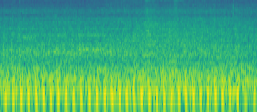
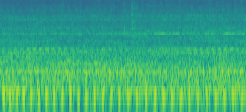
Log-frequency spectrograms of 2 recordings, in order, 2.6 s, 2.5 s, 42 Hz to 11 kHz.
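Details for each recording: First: Rusi 125/150/175 motorcycle, idling then fuse removed: steady low putter falters and dies; no supply from regulator red wire, battery drained. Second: Rusi 125/150/175 motorcycle after fitting a new 10A fuse with a drained battery, kick-started then revved: fast, steady single-cylinder exhaust beat without misses or knocks; running normally.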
